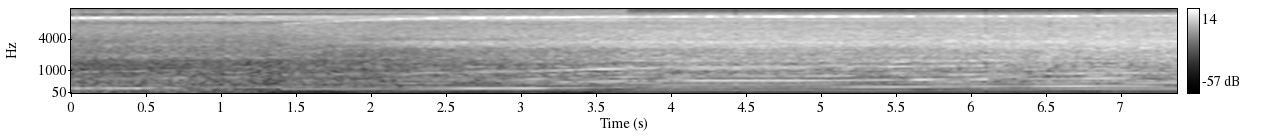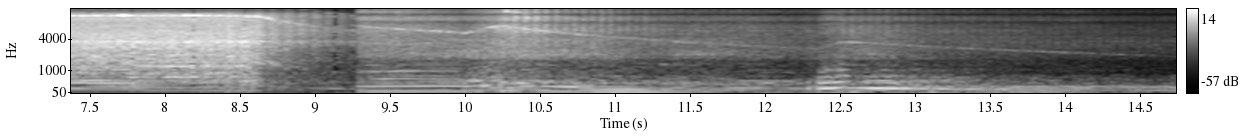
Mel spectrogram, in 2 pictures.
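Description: Turbocharged Toyota 2JZ-GE VVTi 3.0-litre straight-six on an engine dyno, making a full-load pull: the revs climb steadily for about eight seconds with a high whistle rising along with them. The power cuts off suddenly, and the engine winds down with two short blips of revs as the whistle falls away.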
